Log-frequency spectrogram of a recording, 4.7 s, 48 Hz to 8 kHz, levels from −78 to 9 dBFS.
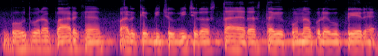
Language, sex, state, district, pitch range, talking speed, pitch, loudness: Hindi, male, Bihar, West Champaran, 90-95 Hz, 215 wpm, 90 Hz, -13 LUFS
